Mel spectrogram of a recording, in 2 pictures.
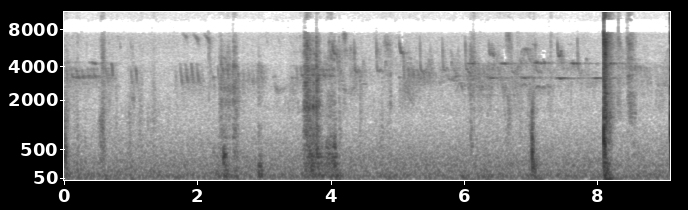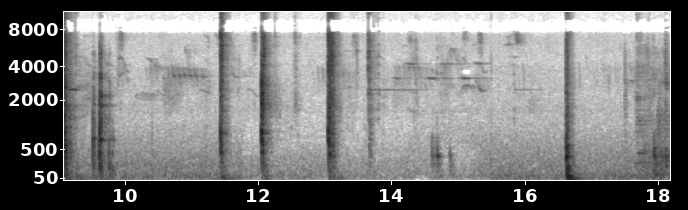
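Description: A hatchet chopping wood on a chopping block: a handful of sharp, separate strikes at uneven intervals, most of them in the second half.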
